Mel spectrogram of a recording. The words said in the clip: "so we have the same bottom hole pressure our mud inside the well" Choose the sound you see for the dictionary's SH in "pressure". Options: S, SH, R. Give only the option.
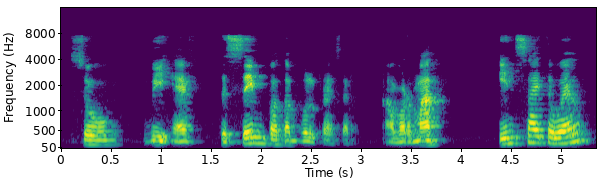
S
